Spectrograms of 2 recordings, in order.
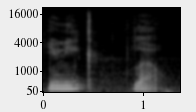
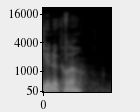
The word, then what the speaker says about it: Uniqlo: How are you pronouncing it? – Unique low. – Mm, I think it's Uniqlo.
